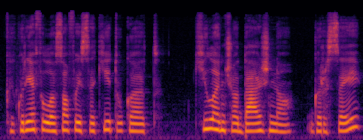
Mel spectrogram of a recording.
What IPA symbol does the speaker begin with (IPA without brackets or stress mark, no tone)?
k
